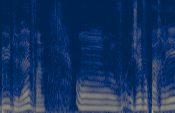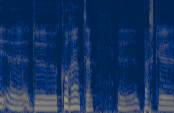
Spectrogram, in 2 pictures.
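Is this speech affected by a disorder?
No.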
